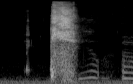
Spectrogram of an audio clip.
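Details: Person with an irritated nose, whose usual sneezes are small "kitten sneezes", giving a big sneeze after a buildup: a brief breath-in, then one loud explosive hissing sneeze with a short voiced trail-off.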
